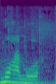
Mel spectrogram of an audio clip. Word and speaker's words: mora mora: Ça se prononce « mora mour », comme l'amour en fait.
